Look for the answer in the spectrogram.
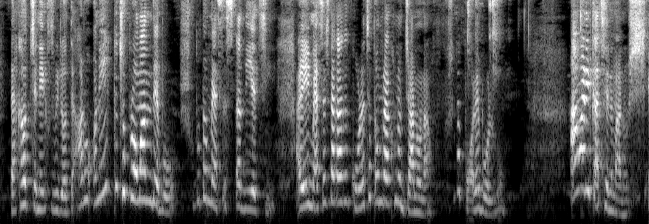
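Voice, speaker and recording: Fast, heated high-voiced woman vlogger. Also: pushed and bright. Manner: angry and scolding, addresses viewers as friends. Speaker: social media commentator. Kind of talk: heated commentary vlog.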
